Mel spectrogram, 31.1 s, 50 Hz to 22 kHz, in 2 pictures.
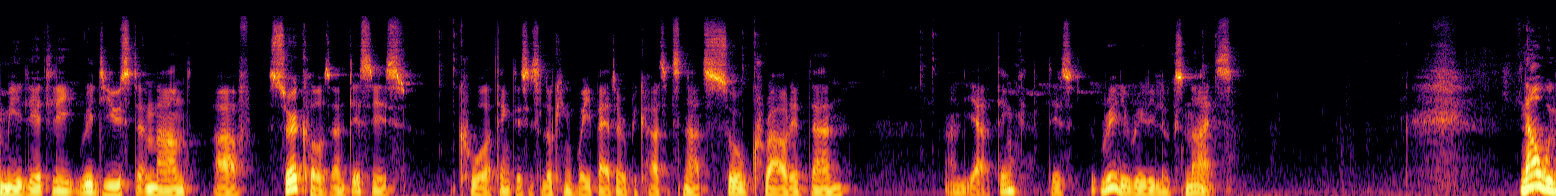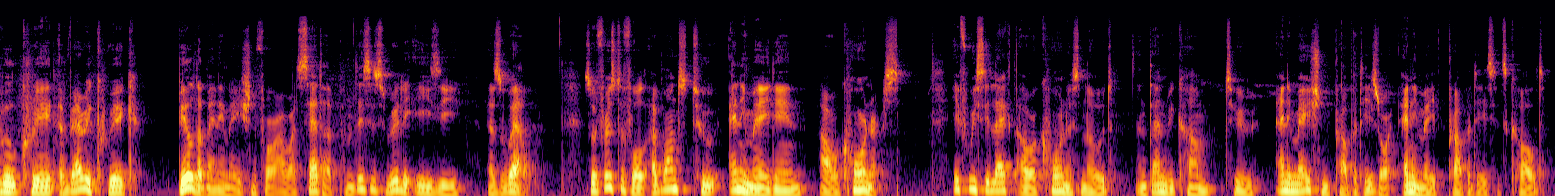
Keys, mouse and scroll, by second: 4.4 click, 7.4 click, 12.1 click, 22.9 click, 29.0 click.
